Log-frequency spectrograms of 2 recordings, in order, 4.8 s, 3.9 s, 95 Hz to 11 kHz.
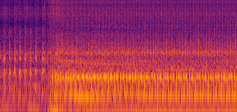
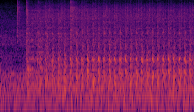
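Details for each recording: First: BMW 520d with N47 diesel after fuel-line metal-debris cleaning and high-pressure pump and injector repair, previously no-start: cranks, catches and settles to steady even diesel clatter, no misfire or knock, music plays alongside; normal start and idle. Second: BMW 520d N47 diesel with metal particles in fuel line: starter cranks steadily at about three compression pulses a second but never fires; rail pressure only 23–25 bar against about 300 bar needed, pressure regulating valve faulty.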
